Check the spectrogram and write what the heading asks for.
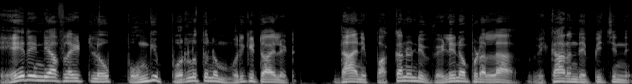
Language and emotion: Telugu, disgusted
